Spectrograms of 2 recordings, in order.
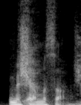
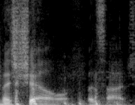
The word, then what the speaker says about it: Michelle Visage: Emmy award-winning Michelle Massage. Michelle Visage. Emmy Award. That's how you pronounce it.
